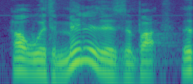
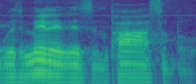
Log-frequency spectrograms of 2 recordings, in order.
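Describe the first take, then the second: First: Quick, offhand, a bit louder, with "Oh" tossed lightly; casual confident quote. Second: Said in the usual way. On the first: Shown as a demonstration. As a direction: rattle off "Oh, with men it is impossible" as if it's obvious. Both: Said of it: "you can't be ashamed to make that kind of statement".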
